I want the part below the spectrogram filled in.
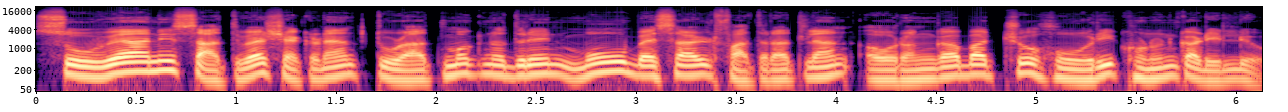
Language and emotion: Goan Konkani, neutral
